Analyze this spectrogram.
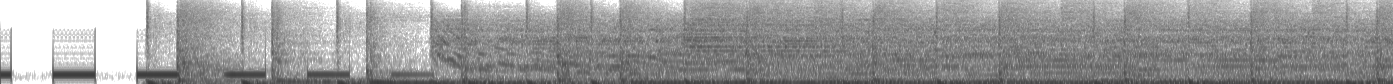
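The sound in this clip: Telephone dialing to call someone back: a brief burst of dial tones, then a few short, evenly spaced beeps at a steady pitch over loud music.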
